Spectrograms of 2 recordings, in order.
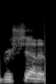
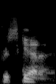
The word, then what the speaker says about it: bruschetta: usually takes charge right I would bet that bruschetta is gonna become bruschetta not brusketta all right how about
